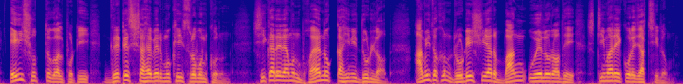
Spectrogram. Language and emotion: Bengali, neutral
